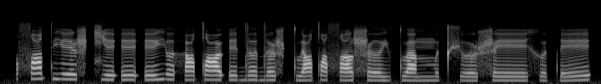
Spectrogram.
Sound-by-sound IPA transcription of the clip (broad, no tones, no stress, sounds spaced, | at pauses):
sˤ a t j eː ʂ t͡ɕ e ʔ eː ʔ e j əː h əː tˤ ɵː ʔ e d ə d əː ʂ tʷ e tˤ ə sˤ a ʂ əː j tʷ a mː ɵ t ʃ ɵː ʂ eː x ɵ t ɾ e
